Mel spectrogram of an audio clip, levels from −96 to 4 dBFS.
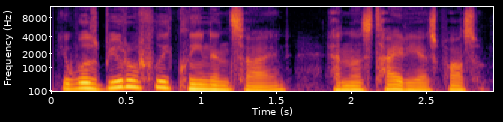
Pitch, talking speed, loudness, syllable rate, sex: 140 Hz, 205 wpm, -16 LUFS, 7.0 syllables/s, male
